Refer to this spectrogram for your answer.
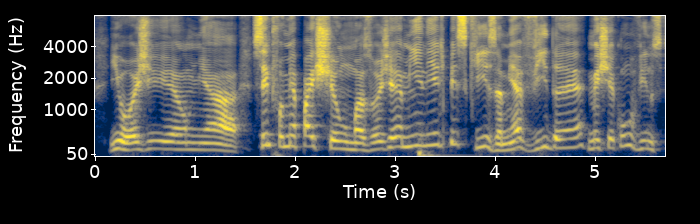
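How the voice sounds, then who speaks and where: A man with a southern Brazilian accent speaks at a fairly quick pace in a high pitch. His intonation is lively, and the recording is very clean with a silent background. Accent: gaúcho. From Brazil, Rio Grande do Sul (western border). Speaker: professor. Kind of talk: podcast interview.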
